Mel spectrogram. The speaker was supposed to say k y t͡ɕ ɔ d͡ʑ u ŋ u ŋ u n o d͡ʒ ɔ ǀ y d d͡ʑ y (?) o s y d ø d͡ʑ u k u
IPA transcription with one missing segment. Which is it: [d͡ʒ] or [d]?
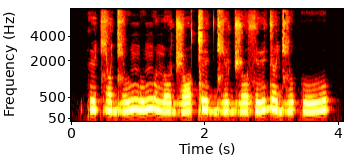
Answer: d͡ʒ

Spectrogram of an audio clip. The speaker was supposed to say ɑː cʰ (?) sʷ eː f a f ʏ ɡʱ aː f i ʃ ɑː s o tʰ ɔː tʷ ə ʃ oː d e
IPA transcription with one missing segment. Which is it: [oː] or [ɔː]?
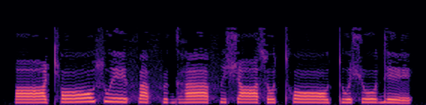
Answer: ɔː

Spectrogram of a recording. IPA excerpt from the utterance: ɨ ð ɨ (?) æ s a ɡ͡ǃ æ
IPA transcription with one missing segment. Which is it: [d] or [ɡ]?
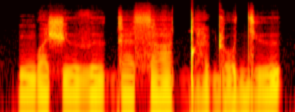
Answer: ɡ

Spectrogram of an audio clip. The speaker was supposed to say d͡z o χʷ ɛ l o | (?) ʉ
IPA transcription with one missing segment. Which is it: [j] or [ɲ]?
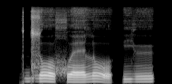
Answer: j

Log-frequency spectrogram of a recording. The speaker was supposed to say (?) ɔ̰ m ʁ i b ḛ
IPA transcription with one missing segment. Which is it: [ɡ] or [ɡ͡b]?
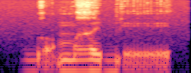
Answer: ɡ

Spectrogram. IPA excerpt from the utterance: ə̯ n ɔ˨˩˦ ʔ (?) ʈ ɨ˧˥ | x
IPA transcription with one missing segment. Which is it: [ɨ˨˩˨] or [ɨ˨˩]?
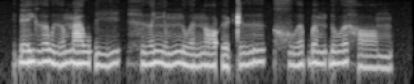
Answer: ɨ˨˩˨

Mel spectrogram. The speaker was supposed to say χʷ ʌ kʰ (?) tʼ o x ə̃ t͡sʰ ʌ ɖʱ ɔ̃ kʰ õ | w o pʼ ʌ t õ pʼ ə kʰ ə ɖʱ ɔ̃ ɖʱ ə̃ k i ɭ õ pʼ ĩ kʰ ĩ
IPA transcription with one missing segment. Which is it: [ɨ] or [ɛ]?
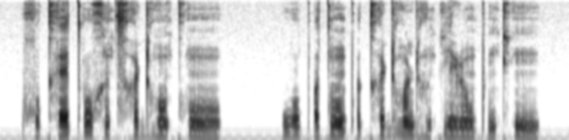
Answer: ɛ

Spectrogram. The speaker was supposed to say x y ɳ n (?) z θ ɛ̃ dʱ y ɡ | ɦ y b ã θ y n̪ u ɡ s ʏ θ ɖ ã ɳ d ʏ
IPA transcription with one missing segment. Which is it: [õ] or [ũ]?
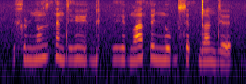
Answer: ũ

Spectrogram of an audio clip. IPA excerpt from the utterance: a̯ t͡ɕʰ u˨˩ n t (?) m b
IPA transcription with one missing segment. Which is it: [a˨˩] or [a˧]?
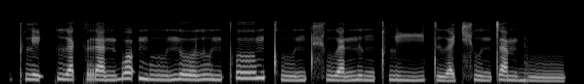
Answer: a˧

